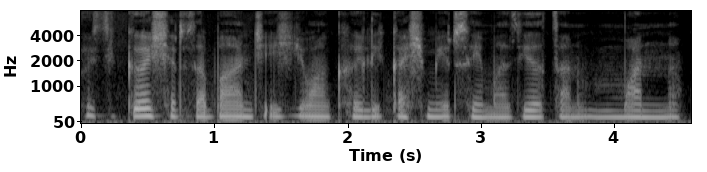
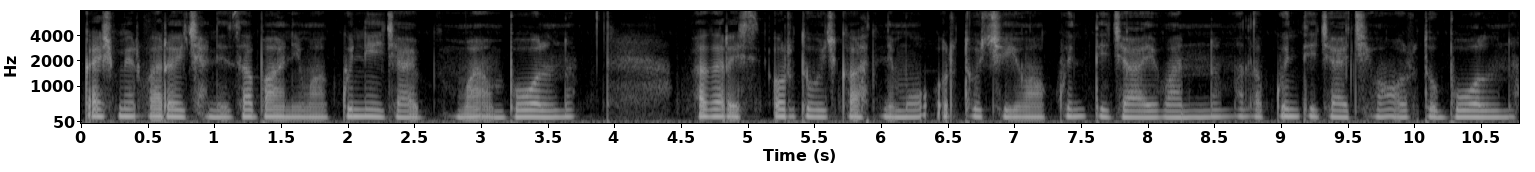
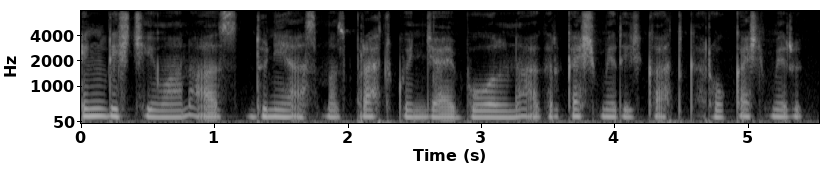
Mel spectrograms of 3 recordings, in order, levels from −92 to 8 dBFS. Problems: none marked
